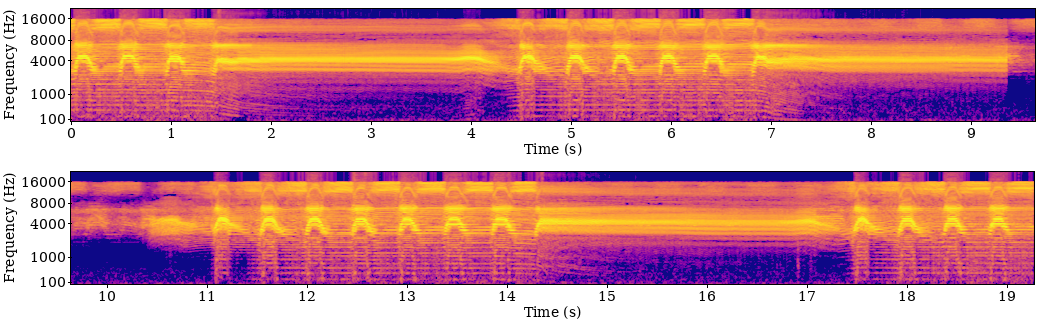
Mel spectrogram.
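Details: A loud cicada alternates long runs of rapidly pulsing, rasping notes with brief steady whines. The pattern repeats several times, with one short quieter gap midway.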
